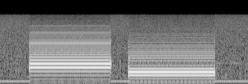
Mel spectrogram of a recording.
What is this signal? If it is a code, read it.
Aircraft SELCAL, heard as two pairs of tones. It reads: KM-DG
